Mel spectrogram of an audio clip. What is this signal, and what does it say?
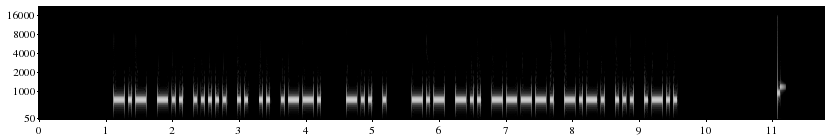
Morse code, heard as a keyed tone, about 22 wpm, 700 Hz. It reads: KD5IIP DE KD9CSL
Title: USA Callsign DE Callsign - 6 Characters - 22wpm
